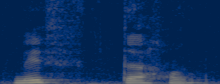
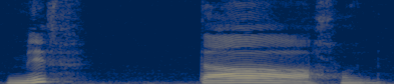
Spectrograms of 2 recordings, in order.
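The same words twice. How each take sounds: First: The vowel after the t is short. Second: The vowel after the t is long. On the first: The speaker calls it wrong. "I should not be saying miftahun. Miftahun would just be a ta with a fatha" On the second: The speaker calls it right. "I have to pronounce the fatha longer, two times"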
